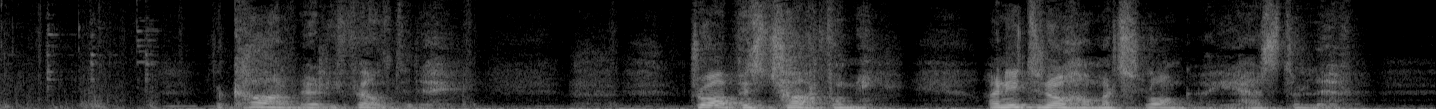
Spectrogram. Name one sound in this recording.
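An older man speaks quietly and urgently nearby.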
